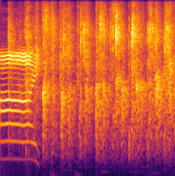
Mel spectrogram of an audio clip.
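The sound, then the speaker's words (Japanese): Dense, steady applause welcoming a guest on a radio show, many hands clapping, running for about two seconds after a brief tonal sound fades out at the start. The clapping stays loud and even throughout. “拍手でお迎えくださ”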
